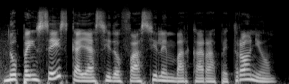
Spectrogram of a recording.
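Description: A woman's voice: deep voice, animated, brisk, slight background noise. A woman reading scripted story narration, addressing the listeners directly like a storyteller.

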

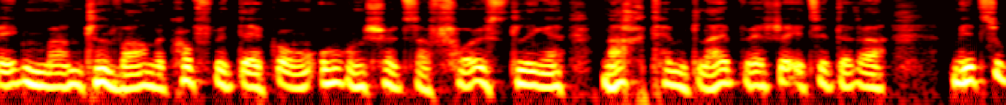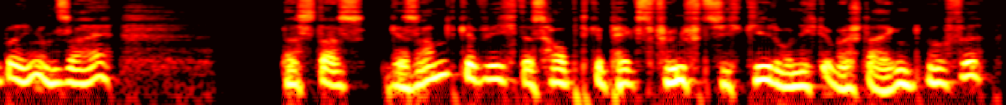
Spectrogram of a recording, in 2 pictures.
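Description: An actor playing a reflective scholar retracing his past, recounting it with precise, unhurried melancholy in a literary radio drama. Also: fairly high pitch, dark tone, slightly rough, dry recording, clean studio sound.

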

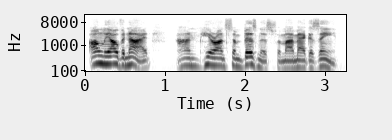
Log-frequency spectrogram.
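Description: A man's voice: fairly high pitch, fairly quick, sharp tone, no echo, pitched above the performer's own voice. A man voicing a poised, teasing Southern woman who is a wealthy divorcee. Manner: arch, teasing.

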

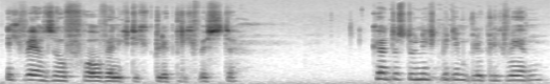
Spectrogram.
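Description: An actress playing an anxious, loving middle-aged mother in a radio play, soft, pleading and tender. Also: medium pitch, measured pace, husky. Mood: worried, coaxing. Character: anxious, loving, careworn mother of a poor family. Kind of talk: German radio play acting.

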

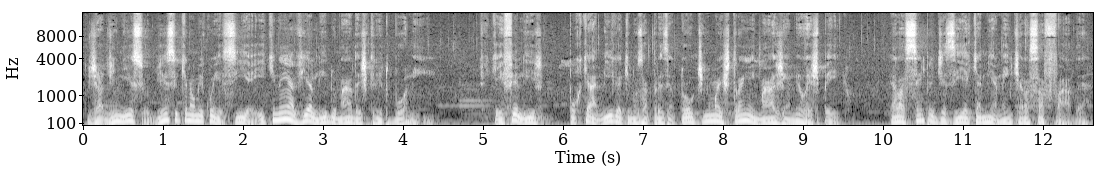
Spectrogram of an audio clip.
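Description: A man's voice: sits low, big pitch swings, a little fast, warm tone, faint music behind. A Brazilian man playing a world-weary, broke bohemian writer, narrating an audio drama in a reflective, wistful manner. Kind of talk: first-person literary audio drama narration.

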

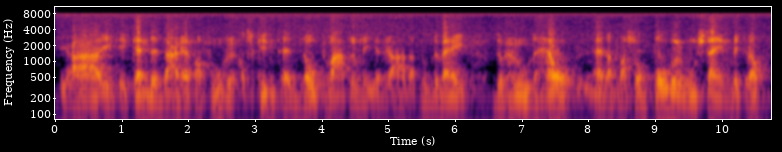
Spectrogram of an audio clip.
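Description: An actor playing a blustering, sentimental middle-aged building contractor in a radio comedy, rambling and exclamatory. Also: male voice, deep voice, takes it slowly, lo-fi sound. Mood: reminiscing. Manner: rambling, exclamatory, with repeated tag words. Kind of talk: Dutch radio comedy acting.

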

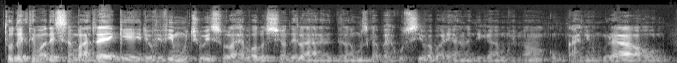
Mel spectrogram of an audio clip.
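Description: A Brazilian musician with a Brazilian Portuguese accent speaking Spanish in a radio studio interview, talking softly and trailing off between restarts. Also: male voice, low voice, level tone, fairly quick. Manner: soft-spoken, trailing off, hesitant restarts. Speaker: musician guest.

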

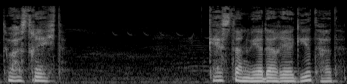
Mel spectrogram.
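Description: Dramatic jilted woman, lowish voice. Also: steady tone, measured pace, a little hiss or hum. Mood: dreamy, hopeful. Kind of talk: radio play acting.

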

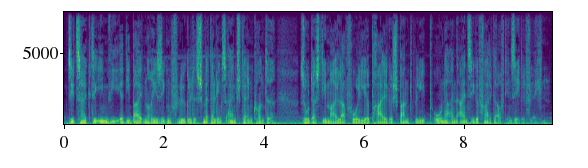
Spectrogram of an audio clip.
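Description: A man narrating a science fiction radio drama in a grave, gravelly voice. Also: extremely low pitch, moderate pace, a little mellow, exaggerated voice. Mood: measured, grave. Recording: music behind the voice.

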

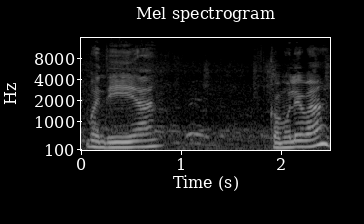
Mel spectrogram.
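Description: Practical townswoman played by a woman: medium pitch, matter-of-fact, conversational radio-play delivery. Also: slow, darkish tone, close to an everyday voice. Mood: concerned. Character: frank, practical village woman neighbour. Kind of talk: radio drama acting.

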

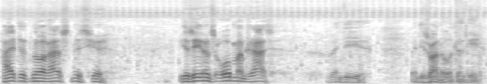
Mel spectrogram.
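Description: An actor playing a terse, deliberate rustic male mountain guide with a creaky voice in a German radio play. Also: medium pitch, animated, a bit bright, slight background noise. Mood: instructing.

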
